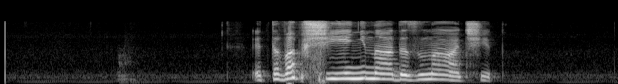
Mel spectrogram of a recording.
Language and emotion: Russian, angry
